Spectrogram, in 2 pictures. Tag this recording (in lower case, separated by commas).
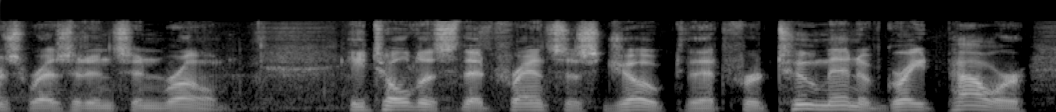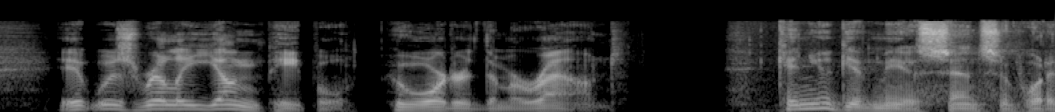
speech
